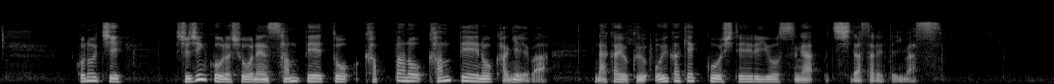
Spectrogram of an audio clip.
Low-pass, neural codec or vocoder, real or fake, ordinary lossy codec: 7.2 kHz; vocoder, 44.1 kHz, 80 mel bands, Vocos; fake; none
